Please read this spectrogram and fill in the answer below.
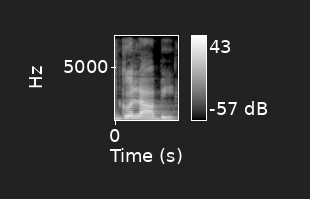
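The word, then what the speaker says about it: ಗುಲಾಬಿ: Pink is gulabi. Let me repeat that. Gulabi. Blue is pronounced neeli in Kannada.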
